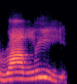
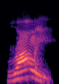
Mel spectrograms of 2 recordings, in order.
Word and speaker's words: Raleigh: steinem speak no okay it's not rally raleigh rory rogers yes i'm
